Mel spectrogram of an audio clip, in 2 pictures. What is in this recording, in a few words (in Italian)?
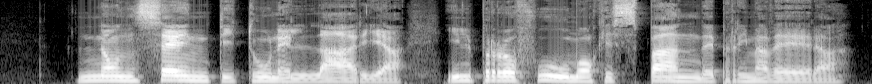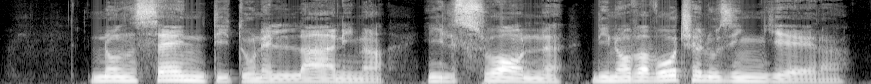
espressivo; Aprile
